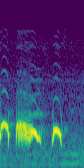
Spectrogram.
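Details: Decoy spotted dove calling wild doves in the morning, giving a full phrase: a short arched coo, a long, drawn-out, slightly falling croo, then another short curved coo, mellow and low-pitched, in a quiet setting.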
